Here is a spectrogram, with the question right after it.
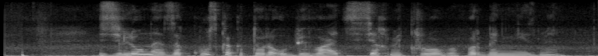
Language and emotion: Russian, angry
